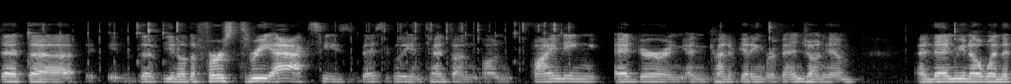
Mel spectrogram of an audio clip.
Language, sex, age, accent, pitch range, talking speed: English, male, 30-49, American, 120-140 Hz, 180 wpm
